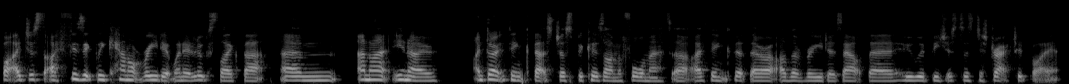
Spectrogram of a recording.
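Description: Speaking fairly quickly with a steady tone, this woman has a fairly low, slightly mellow voice. She's in her thirties, an author and book formatter appearing as a podcast guest, explaining things informally and emphatically over a video call from her home office on an earphone headset.

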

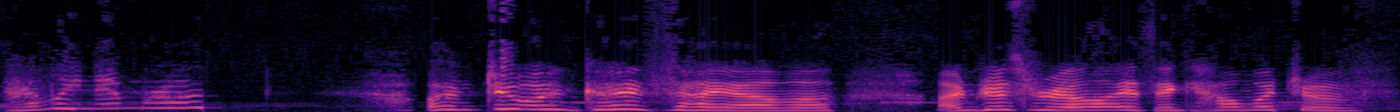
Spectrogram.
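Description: A woman streams a video game, offering casual, joking live commentary as she plays. Her voice sits high and she speaks slowly, with phone-quality sound from a stream mic over game music.

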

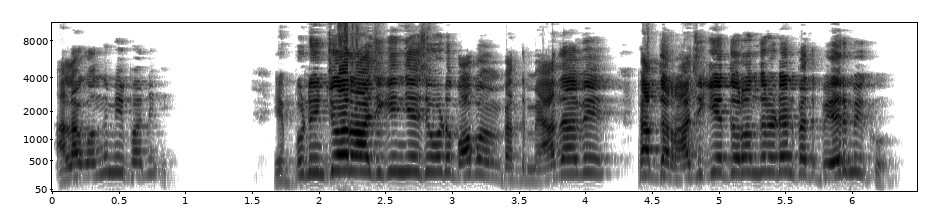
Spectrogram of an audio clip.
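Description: A man with a very high voice delivers heated political commentary. He mocks and scolds his targets with biting sarcasm, taunting them over and over. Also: fairly quick, bright, forceful tone.

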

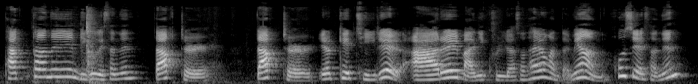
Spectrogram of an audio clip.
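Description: A woman explaining English words step by step, saying example sentences slowly. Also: high-pitched, animated, bright, forceful tone, a little hiss or hum. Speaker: English teacher. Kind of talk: casual video lesson.

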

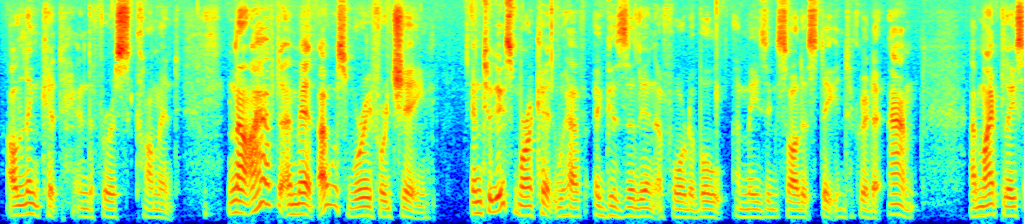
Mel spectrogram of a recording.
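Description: Wearing a clip-on lapel mic in his home listening room, a middle-aged video host reviews audio gear casually to camera. His medium-pitched voice is a little mellow, and he keeps things conversational with jokes on the side and rhetorical questions.

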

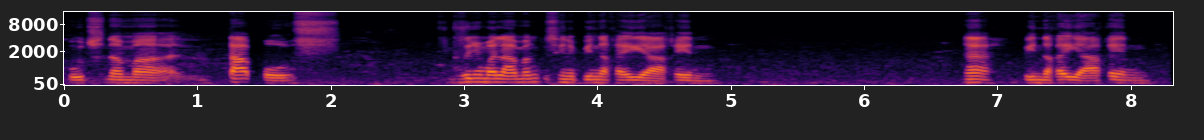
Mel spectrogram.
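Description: A man's voice: fairly high pitch, fairly even intonation, slow, long pauses, a bit bright, no echo, low-quality recording. A man chatting casually with fans on a livestream, teasing and reading their comments aloud, with a slightly sore throat. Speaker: livestream host.

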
